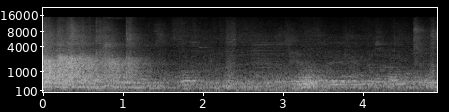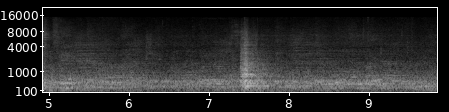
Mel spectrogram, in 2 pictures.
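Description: A woman speaks into a microphone in a large room.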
